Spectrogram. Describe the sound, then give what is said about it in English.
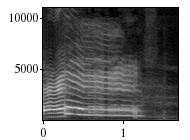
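A Wilhelm scream: one loud, strained, high-pitched cry that jumps up in pitch, holds for about a second, then drops away and fades, with no other voices. “Get a little bit of that Wilhelm scream.”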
